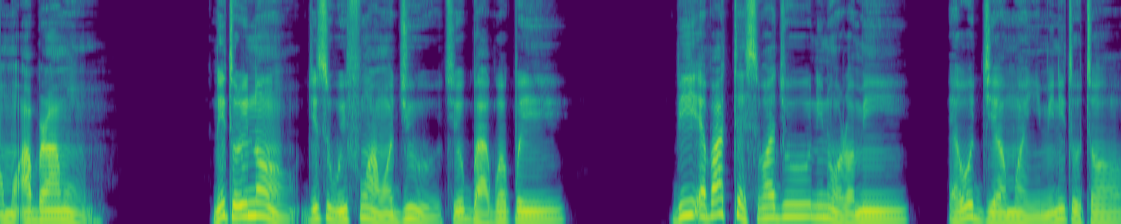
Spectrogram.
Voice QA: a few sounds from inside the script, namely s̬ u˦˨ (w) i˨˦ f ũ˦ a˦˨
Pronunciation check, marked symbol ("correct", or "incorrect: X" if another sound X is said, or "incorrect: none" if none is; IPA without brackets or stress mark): correct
